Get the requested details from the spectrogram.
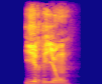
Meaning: first-person plural conditional of aller
- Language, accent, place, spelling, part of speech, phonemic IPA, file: French, France, Lyon, irions, verb, /i.ʁjɔ̃/, LL-Q150 (fra)-irions.wav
